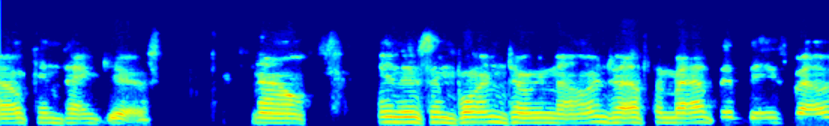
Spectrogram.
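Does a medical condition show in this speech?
Yes: ALS.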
